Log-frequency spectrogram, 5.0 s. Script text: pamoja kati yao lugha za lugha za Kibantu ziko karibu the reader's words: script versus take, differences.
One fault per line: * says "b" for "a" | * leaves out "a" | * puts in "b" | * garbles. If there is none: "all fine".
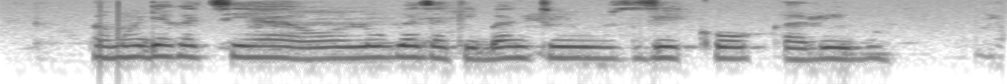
* leaves out "lugha za"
